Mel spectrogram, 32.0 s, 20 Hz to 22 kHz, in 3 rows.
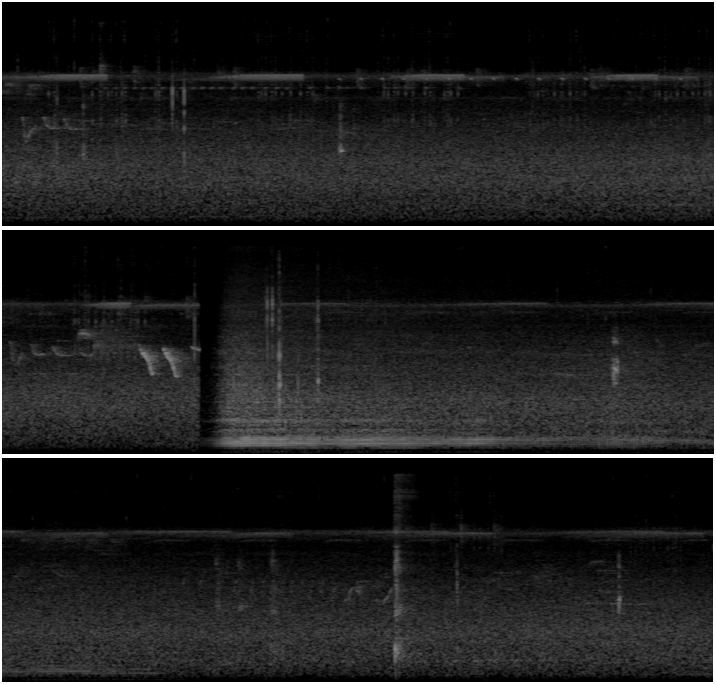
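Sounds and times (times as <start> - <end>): bird chirps: 0.0 - 13.7
high thin insect trill: 0.0 - 25.8.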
